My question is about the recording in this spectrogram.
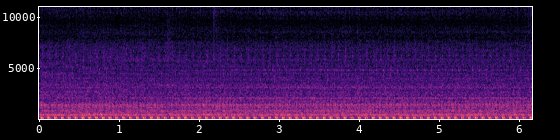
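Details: Honda BeAT scooter after CVT work with the worn clutch shoes refurbished rather than replaced: an even, steady idle of about four beats a second with no judder or rattle, a normal idle.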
